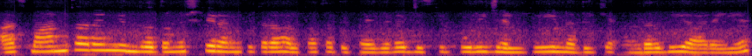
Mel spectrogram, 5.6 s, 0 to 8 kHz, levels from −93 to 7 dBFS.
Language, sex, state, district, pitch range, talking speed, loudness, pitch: Hindi, female, Bihar, Vaishali, 225-250 Hz, 255 wpm, -16 LUFS, 240 Hz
